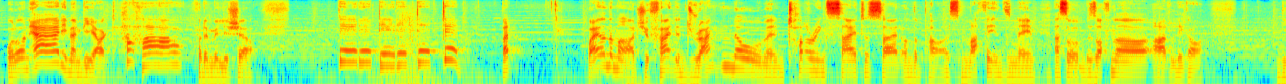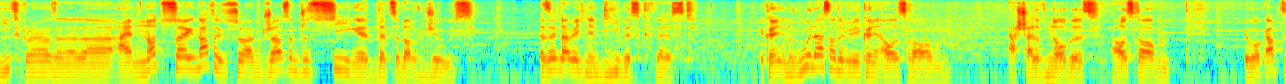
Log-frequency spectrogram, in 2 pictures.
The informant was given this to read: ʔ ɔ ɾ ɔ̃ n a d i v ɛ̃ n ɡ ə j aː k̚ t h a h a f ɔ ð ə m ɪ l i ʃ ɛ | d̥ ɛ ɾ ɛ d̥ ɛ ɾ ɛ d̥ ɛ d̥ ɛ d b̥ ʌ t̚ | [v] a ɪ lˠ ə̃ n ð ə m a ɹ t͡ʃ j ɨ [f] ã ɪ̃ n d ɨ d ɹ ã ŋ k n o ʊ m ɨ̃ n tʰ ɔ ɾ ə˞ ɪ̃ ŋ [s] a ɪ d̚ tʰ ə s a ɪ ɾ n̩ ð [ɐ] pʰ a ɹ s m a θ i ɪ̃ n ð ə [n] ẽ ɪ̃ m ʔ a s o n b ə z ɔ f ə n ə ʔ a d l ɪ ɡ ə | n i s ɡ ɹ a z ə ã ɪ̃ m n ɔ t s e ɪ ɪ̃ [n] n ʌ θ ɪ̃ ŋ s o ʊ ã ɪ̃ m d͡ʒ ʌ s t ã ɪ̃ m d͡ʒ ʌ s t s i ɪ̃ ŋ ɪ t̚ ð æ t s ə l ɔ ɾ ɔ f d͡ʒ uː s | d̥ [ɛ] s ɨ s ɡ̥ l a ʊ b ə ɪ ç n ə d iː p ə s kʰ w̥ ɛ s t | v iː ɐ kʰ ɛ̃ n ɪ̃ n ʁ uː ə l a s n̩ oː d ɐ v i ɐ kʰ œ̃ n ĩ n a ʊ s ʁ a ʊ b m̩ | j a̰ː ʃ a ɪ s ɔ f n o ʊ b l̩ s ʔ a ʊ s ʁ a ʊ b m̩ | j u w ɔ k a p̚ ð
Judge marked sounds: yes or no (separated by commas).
no, yes, yes, no, yes, no, no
